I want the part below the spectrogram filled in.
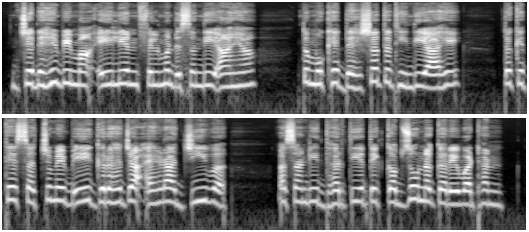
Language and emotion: Sindhi, fearful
